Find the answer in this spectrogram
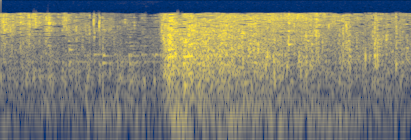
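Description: Cartoon sound effect of rock cracking and shattering: a crackling, then a sudden loud crash a little under a second in that trails off.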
